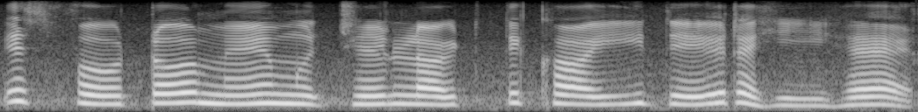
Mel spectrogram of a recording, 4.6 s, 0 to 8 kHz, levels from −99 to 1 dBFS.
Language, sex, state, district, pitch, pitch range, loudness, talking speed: Hindi, female, Madhya Pradesh, Katni, 225 Hz, 210-245 Hz, -15 LUFS, 115 wpm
